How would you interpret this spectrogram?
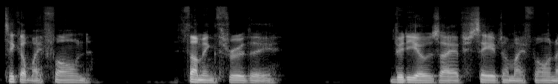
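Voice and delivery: usual speaking voice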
